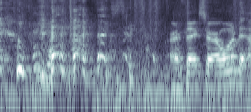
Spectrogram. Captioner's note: laughter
